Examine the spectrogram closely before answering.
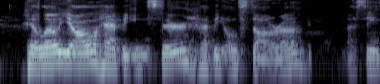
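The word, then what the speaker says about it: Ishtar: you spell it but that's her name is pronounced easter or ostara if you are german and that's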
